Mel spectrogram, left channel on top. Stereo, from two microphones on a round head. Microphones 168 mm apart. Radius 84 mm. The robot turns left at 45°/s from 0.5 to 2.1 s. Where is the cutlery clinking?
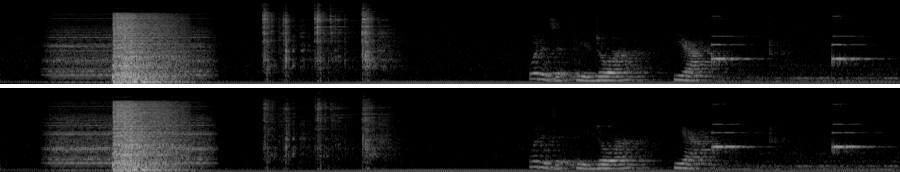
70° left (ahead or behind), 3.5 m.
